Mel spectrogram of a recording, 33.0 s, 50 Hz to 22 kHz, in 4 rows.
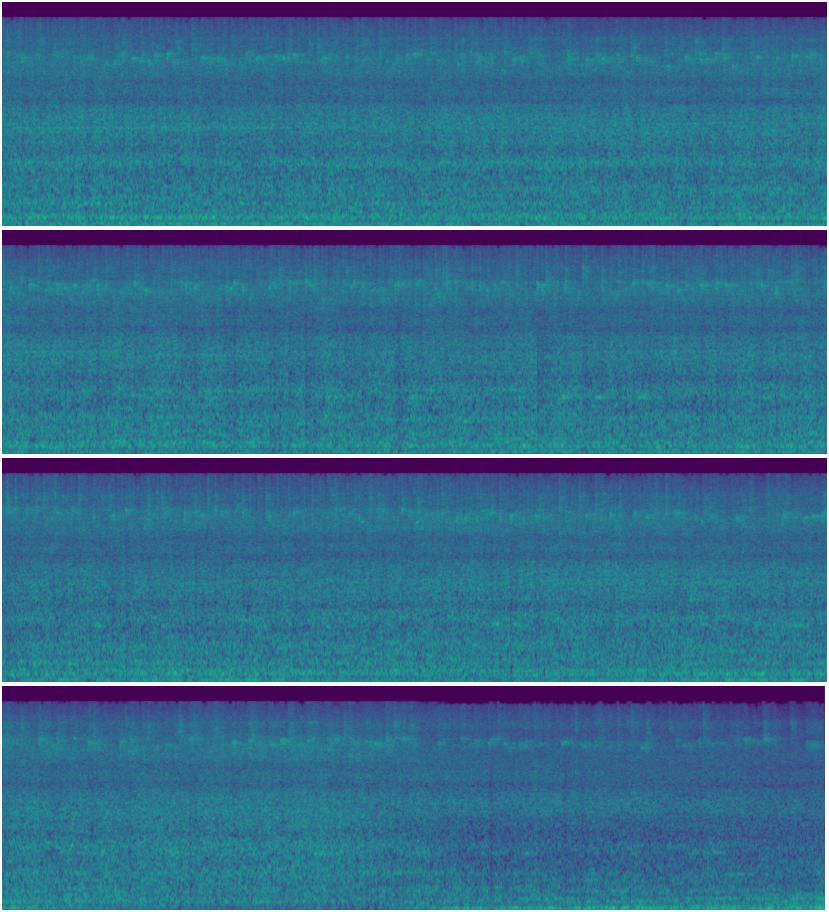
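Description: A 632-cubic-inch big-block Chevrolet V8 marine engine idling steadily at about 1,000 rpm on an engine dynamometer.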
